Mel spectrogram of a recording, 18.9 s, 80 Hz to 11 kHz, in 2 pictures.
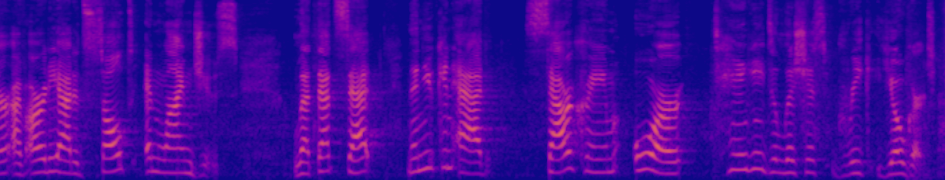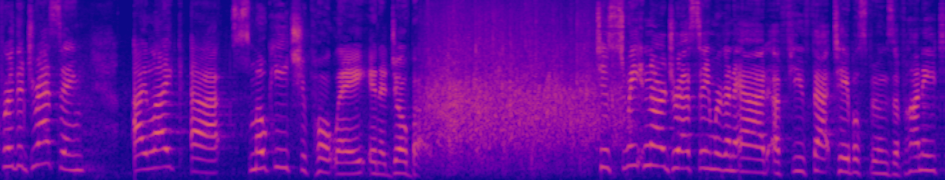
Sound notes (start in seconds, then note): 13.6 audience applauds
